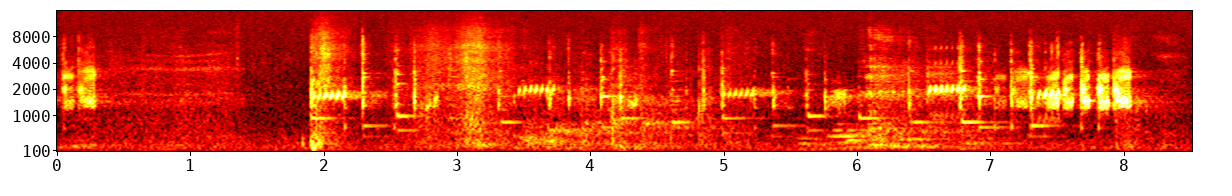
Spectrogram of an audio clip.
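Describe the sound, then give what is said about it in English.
A mobile phone ringtone plays for an incoming call from the speaker's wife, a repeating electronic melody of short bright tones and warbling chirps that keeps going for several seconds without any talking. “It's my wife, and she hangs up literally the moment I answer the phone.”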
